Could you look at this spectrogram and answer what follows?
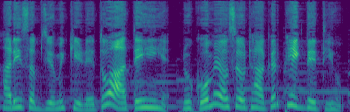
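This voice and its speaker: Woman playing a brisk, dismissive elder sister-in-law. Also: fairly high pitch, expressive, darkish tone, faint music behind, lightly acted.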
